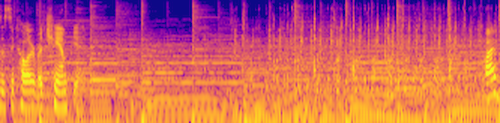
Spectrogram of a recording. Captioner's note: sewing machine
